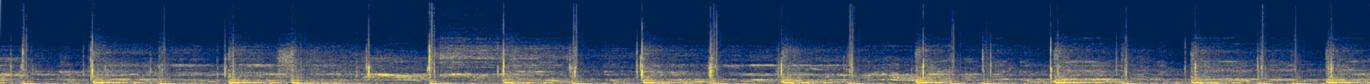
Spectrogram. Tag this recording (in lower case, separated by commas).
music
